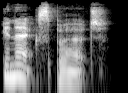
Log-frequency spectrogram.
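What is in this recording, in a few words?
"inexpert", British English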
